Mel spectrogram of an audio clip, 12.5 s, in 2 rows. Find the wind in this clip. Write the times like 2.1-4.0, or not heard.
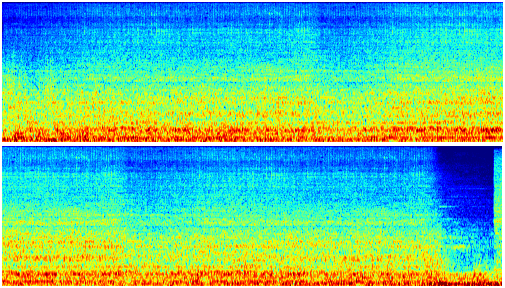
0.0-12.4.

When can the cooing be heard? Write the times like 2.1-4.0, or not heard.
not heard.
